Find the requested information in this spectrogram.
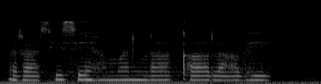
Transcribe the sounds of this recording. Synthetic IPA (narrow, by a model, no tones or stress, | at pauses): ɾaːsiseɦɐmənlakalaːbʱeː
